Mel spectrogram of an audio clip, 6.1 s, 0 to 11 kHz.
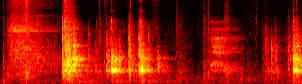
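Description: Scraping and rubbing with several sharp knocks as a new radiator is worked into place in a Case 580C backhoe's radiator frame, past the engine fan.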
